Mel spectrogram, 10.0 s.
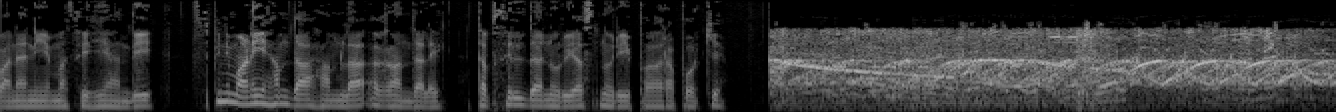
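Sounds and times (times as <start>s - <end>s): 
speech: 0.0s - 5.6s
ambulance sirens wailing after a bomb blast in a Lahore park's parking area: 5.8s - 10.0s.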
